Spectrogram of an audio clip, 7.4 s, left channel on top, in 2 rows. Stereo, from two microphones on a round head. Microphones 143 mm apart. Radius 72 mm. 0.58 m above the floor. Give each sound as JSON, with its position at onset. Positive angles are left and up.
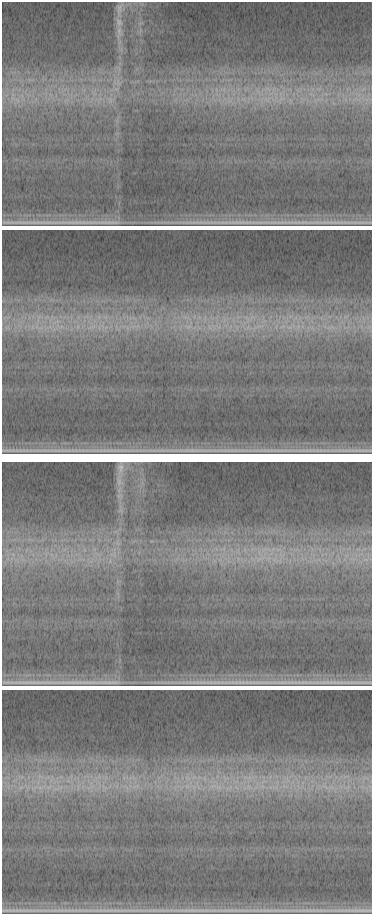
{"t": 1.1, "sound": "keys jangling", "side_deg": 10, "distance_m": 6.5}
